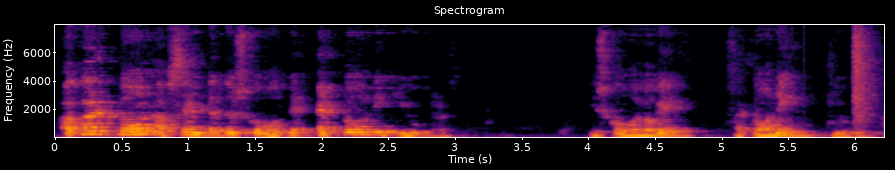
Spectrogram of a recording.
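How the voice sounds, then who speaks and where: A nursing tutor teaches a classroom lecture in a slightly high voice with a darkish tone. He repeats key terms for the nursing students and works through self-posed questions, recorded in an echoey room from a distant mic.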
